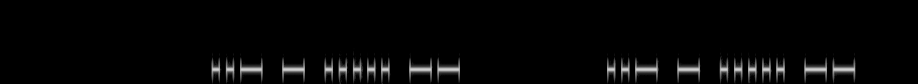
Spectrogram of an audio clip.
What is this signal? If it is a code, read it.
Morse code, heard as a keyed tone, about 17 wpm, 700 Hz. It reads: UT5M UT5M
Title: DXCC-100 Call Signs - 4 Characters - Repeated 3x - 17wpm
